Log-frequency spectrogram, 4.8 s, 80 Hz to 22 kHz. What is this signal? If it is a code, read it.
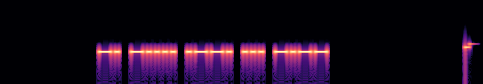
Morse code, heard as a keyed tone, about 30 wpm, 700 Hz. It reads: N6PSY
